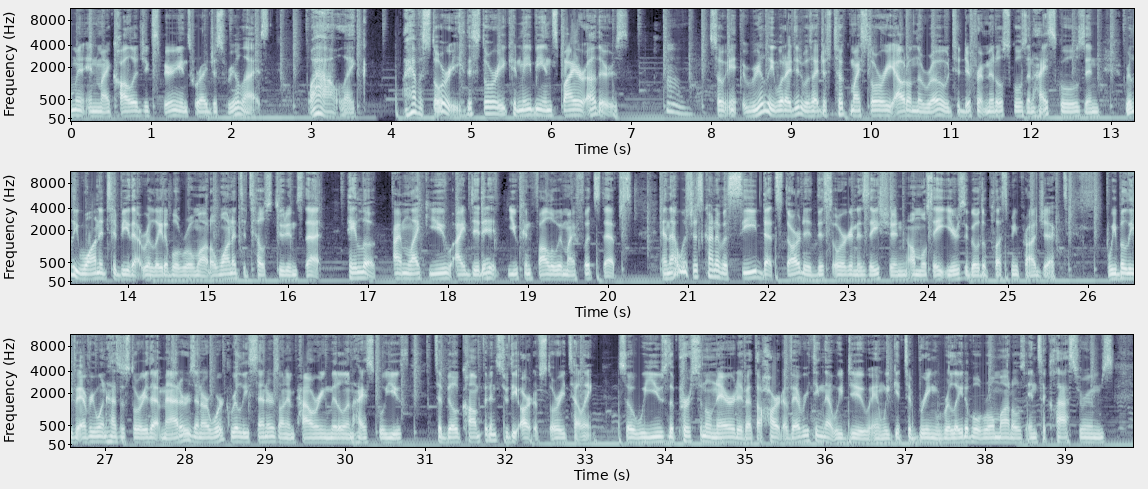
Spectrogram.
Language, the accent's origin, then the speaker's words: English; Los Angeles, California, United States; I am from Los Angeles on the West Coast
